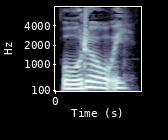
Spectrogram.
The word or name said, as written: OTTE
